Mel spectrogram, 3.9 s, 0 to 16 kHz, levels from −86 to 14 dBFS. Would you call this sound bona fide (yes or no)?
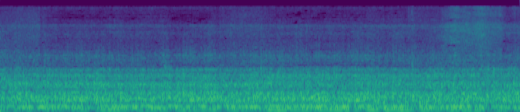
yes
